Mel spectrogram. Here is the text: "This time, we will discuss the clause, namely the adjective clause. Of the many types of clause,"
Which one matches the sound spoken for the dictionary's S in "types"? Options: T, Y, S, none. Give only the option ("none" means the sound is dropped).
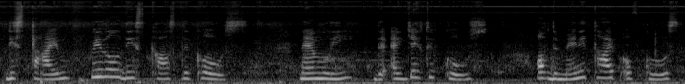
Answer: none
